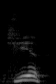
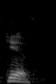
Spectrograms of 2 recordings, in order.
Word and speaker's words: GIF: not dead they just like plaques like it's pronounced jiff not gift vladim you are a cool guy you are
